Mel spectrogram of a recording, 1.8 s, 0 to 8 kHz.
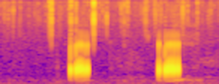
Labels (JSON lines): {"label": "biophony, knock croak", "recorder": "SoundTrap 300"}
